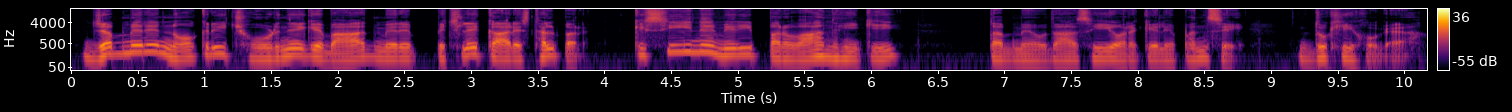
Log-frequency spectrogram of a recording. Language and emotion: Hindi, sad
